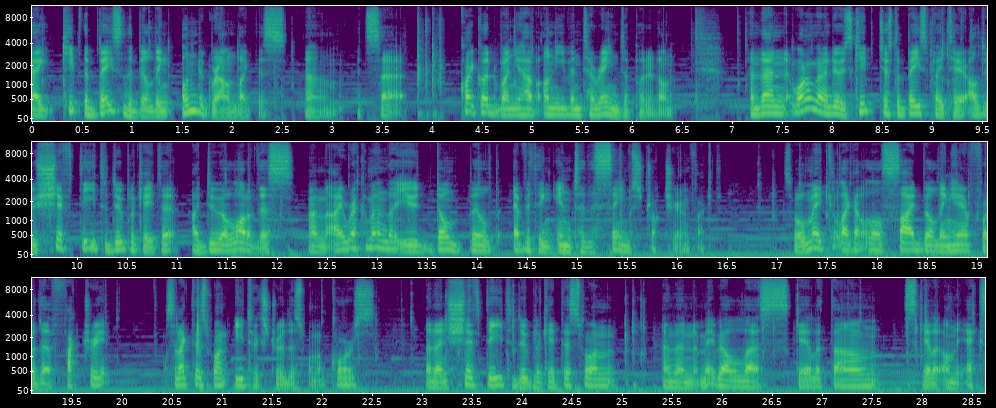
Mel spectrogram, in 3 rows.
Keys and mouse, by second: 0.4 ctrl+click, 1.0 middle click, 2.1 middle click, 3.3 click, 3.7 Escape, 4.6 ctrl+r, 7.3 middle click, 8.1 click, 8.8 shift+d, 9.4 s, 9.9 click, 10.5 click, 11.3 s, 11.7 y, 12.4 click, 13.1 click, 14.3 click, 15.1 2, 15.9 click, 16.7 3, 17.2 2, 17.4 click, 17.9 click, 18.6 3, 18.8 click, 19.5 click, 20.5 e, 21.7 click, 22.1 middle click, 23.0 shift+d, 23.6 s, 24.2 click, 24.8 ctrl+z, 26.1 s, 27.0 click, 27.5 s, 27.7 x, 28.4 click.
